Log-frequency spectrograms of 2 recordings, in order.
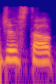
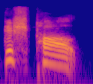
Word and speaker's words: gestalt: And what I want to share is about childhood approx of speech and gestalt language g language processing. Yun yung nakakapanibago kasi pero yun yung tama na pag-pronounce sa kanya. Gestalt Gestalt language processing.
